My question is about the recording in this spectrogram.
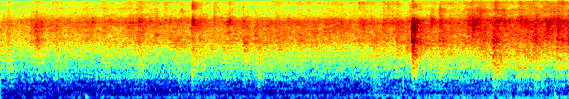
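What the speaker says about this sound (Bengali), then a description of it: "এখানে রান্না বসিয়েছে, রান্না চলছে" A curry of potatoes and brinjal (eggplant) sizzles in a pan, giving a steady, hissing, crackling fry with occasional sharper pops, fairly soft and without talk.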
